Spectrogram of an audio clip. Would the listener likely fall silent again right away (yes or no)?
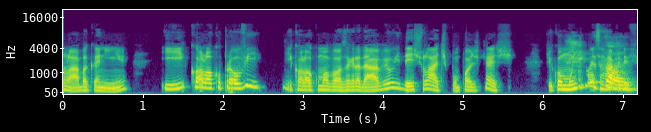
yes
